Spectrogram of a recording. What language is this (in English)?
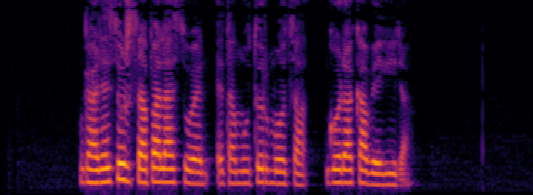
Basque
